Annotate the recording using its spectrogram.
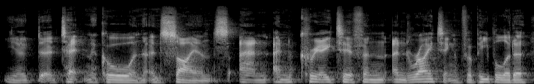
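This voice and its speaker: A man's voice: on the low side, steady tone, normal speed, bright, forceful tone. A man co-hosting a podcast, chatting in a dry, joking, easygoing way. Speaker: podcast co-host. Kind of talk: casual podcast chat.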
